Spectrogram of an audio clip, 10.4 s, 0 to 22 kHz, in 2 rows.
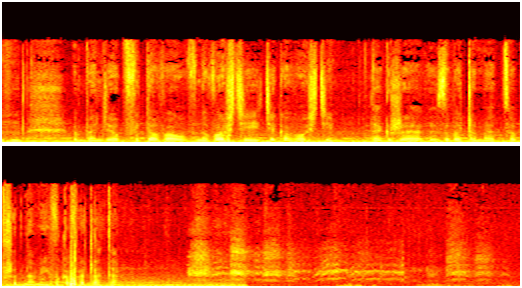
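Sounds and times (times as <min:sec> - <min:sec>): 
speech: 0:00.0 - 0:07.4
large flock of parrots squawking from trees in the Cafayate valley, northern Argentina: 0:07.0 - 0:10.3.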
